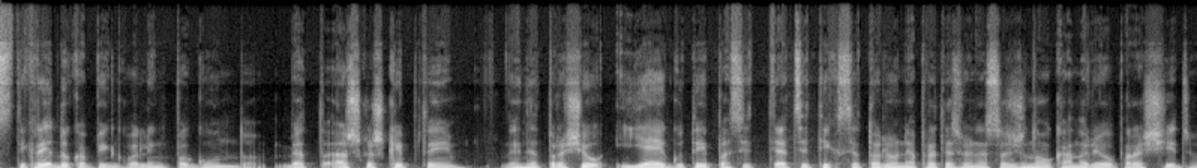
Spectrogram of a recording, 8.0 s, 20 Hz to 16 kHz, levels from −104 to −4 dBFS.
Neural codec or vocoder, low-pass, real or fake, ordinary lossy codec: none; 14.4 kHz; real; Opus, 32 kbps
